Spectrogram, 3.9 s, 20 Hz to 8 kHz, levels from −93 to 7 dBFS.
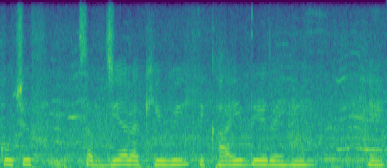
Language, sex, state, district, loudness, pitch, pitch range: Hindi, female, Madhya Pradesh, Dhar, -11 LUFS, 220 Hz, 210-225 Hz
